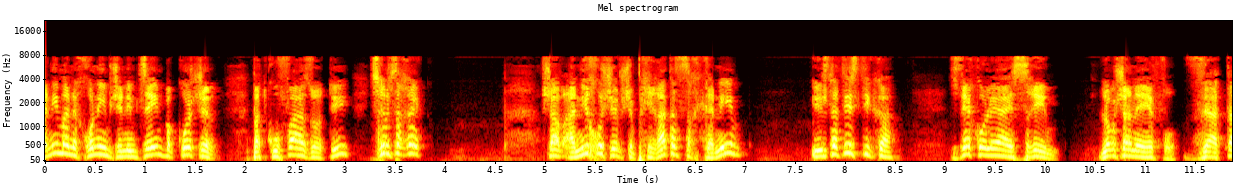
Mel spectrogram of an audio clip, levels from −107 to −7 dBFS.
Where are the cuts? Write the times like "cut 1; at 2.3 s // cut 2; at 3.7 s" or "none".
cut 1; at 7.8 s

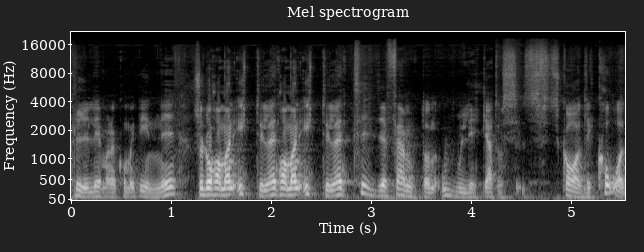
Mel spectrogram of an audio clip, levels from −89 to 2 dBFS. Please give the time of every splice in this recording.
cut 1; at 2.1 s // cut 2; at 4.2 s

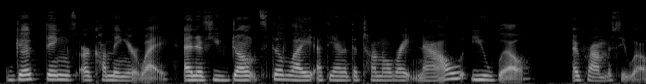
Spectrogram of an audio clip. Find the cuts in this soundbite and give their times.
cut 1; at 1.8 s

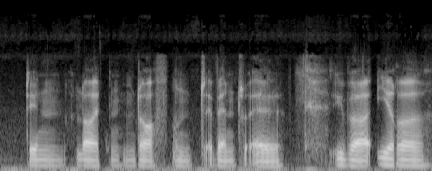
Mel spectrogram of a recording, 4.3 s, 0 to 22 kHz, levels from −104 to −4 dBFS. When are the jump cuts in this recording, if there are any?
cut 1; at 1.2 s // cut 2; at 1.7 s // cut 3; at 3.3 s

